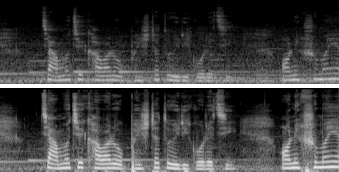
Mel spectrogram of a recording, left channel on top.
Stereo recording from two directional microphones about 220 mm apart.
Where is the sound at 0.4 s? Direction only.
50° right (ahead or behind).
